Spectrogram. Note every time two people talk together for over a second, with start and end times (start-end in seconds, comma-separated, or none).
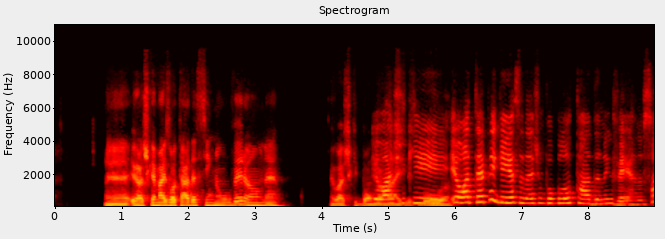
4.7-6.0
